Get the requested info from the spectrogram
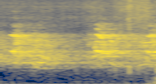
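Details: Hunting dogs in a spring run, set on a hare: a brief, dense chorus of overlapping bays and yelps, a continuous harmonic wash with two swells of loudness in open country.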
